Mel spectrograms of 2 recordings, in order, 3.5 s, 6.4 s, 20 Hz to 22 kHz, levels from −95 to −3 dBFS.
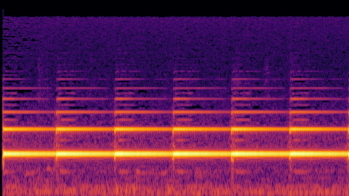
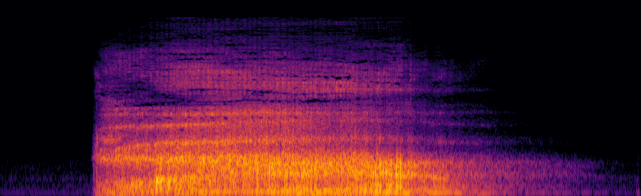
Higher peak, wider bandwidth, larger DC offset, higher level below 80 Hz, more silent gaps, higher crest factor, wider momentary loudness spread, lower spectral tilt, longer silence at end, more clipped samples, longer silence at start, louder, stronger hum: about the same, 0 dBFS vs -2 dBFS; second, 5.2 kHz vs 10.5 kHz; neither; second, -50 dBFS vs -34 dBFS; neither; second, 8 dB vs 20 dB; second, 3 LU vs 13 LU; second, -3 dB/octave vs -7.5 dB/octave; second, 0 s vs 1.55 s; neither; second, 0 s vs 0.95 s; first, -9 LUFS vs -22 LUFS; neither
